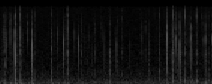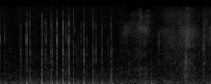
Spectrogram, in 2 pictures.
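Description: A small black nylon fabric belt pouch, a Pocket Radar case with a velcro flap, is held in both hands while fingertips tap, scratch and work the flap of the hollow case holding a device. Dozens of quick, dry crackling taps and clicks come in an uneven patter. Toward the end they give way to a broader, bright scratchy rasp from the flap.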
